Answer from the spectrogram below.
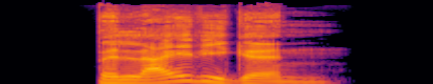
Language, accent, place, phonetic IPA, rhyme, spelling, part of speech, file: German, Germany, Berlin, [bəˈlaɪ̯dɪɡn̩], -aɪ̯dɪɡn̩, beleidigen, verb, De-beleidigen.ogg
- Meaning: to offend, to insult, to annoy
